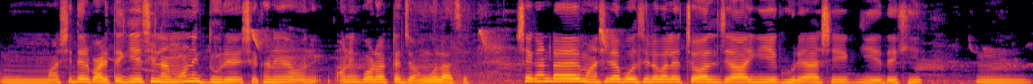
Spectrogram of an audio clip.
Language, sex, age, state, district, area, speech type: Bengali, female, 30-45, West Bengal, Dakshin Dinajpur, urban, spontaneous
